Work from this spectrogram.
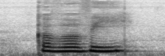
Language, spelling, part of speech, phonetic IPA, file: Czech, kovový, adjective, [ˈkovoviː], Cs-kovový.ogg
- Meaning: metal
